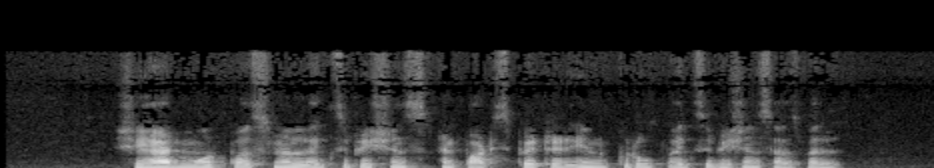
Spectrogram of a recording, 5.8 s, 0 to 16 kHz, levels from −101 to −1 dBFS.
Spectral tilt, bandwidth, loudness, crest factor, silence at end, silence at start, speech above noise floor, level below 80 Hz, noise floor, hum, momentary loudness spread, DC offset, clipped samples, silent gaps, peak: -7.5 dB/octave; 11.5 kHz; -26 LUFS; 20 dB; 0.6 s; 0.75 s; 43 dB; -64 dBFS; -68 dBFS; none; 11 LU; under 0.1%; under 0.1%; none; -6 dBFS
